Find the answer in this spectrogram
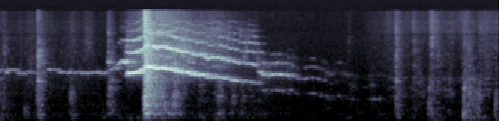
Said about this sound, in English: I got to take my tea kettle off. Give me a second. I can probably hear it whistling.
